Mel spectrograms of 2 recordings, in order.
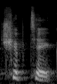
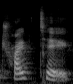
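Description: First: The word ends with a 'k' sound. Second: The word ends without a 'k' sound. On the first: The speaker calls it right. "Like you just say like a K at the end" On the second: The speaker calls it wrong. "I've been saying it wrong. I've been saying triptych"

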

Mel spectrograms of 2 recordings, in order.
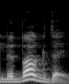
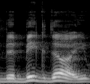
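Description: First: The second vowel is an 'o' sound. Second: The second vowel is an 'i' sound. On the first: "the way to read it without a yud would be bebogdoi, with a kometz" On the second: "the kriya is bebigdoi with a chirik"

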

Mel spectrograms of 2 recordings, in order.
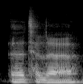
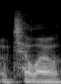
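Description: First: The name is said with a Swedish pronunciation. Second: The name is said with an American pronunciation.

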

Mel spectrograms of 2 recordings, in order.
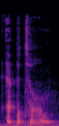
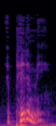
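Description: First: The word is sounded out as it is spelled. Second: The word has its standard spoken pronunciation. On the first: The speaker calls it wrong. "I thought it was epitome" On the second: The speaker calls it right. "Do you mean epitome?"

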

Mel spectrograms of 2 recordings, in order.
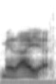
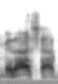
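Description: First: The double L sounds like 'y'. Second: The double L sounds like 'sh'. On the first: This is how most other Spanish speakers say it. "two L's amount to a Y sound, so you call it Medalla" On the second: This is the Argentine way of saying it. "in Argentina they say Madasha"

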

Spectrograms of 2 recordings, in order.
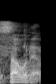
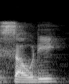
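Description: First: The word ends with an 'uh' sound. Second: The word ends with an 'ee' sound. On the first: This is the standard way of saying it. "It's a soda" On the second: This is how it was said in the neighborhood. "I want a sodi"

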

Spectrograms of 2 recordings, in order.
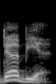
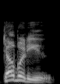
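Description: First: The letter is said in a Southern accent. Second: The letter is said in a plain accent. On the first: The speaker calls it wrong. "if you said W instead of W" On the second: The speaker calls it right. "instead of W"

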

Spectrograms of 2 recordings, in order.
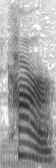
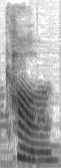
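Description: First: The final R is pronounced, rhotic style. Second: The final R is dropped, British style.

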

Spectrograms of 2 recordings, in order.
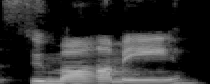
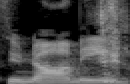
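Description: First: The word is pronounced in a childish, altered way. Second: The word is pronounced in the usual standard way. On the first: This is how a young child says the word. The speaker calls it wrong. "she calls it tsunami" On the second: This is the normal way to say the word. The speaker calls it right. "instead of tsunami"

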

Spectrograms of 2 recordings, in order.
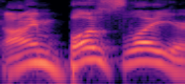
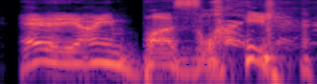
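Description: First: It sounds younger and lighter. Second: It sounds older and growly.

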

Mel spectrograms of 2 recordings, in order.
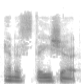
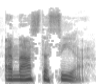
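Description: First: The name is said with a familiar English pronunciation. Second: The name is said with a Russian-style pronunciation. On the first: The speaker calls it wrong. "Anastasia is not how you pronounce it" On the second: The speaker calls it right. "she's getting real Russian"

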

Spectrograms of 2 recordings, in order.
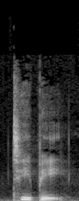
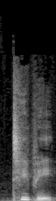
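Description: First: The two letters are said slowly and separately. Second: The letters are run together quickly into one word.

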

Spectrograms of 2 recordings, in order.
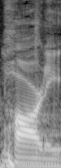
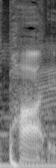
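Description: First: The R sound is clearly pronounced. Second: The R sound is dropped. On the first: The speaker calls it wrong. "it's not party" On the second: The speaker calls it right. "We take off the R's"

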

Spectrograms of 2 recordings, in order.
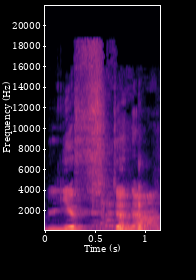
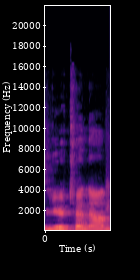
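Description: First: It is said in the non-American way. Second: It is said in the American, French-like way. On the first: The speaker calls it wrong. "not lieutenant" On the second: The speaker calls it right. "if the French word is lieutenant"

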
